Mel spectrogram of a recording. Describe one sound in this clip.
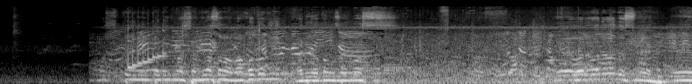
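A crowd of people chatters loudly outdoors.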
